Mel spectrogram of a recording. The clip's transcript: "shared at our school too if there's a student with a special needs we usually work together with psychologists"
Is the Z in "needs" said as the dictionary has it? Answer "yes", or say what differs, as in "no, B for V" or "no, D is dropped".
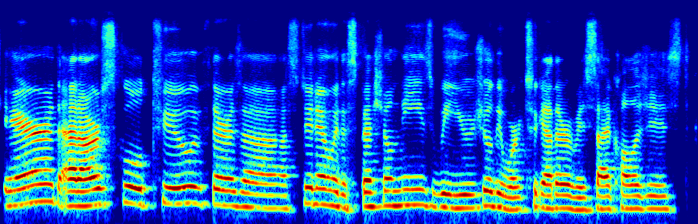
yes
